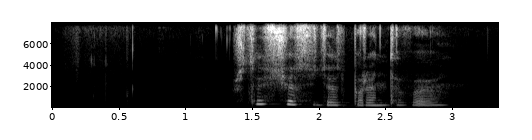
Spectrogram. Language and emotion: Russian, sad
